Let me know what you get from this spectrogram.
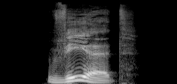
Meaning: second-person plural subjunctive I of wehen
- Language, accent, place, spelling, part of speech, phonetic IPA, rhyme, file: German, Germany, Berlin, wehet, verb, [ˈveːət], -eːət, De-wehet.ogg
